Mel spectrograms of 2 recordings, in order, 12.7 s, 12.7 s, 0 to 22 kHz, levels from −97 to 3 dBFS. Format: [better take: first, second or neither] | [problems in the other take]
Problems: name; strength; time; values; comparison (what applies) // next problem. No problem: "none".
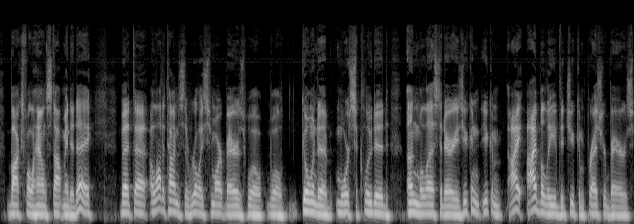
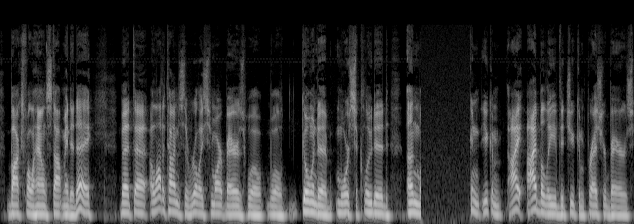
first | audio cutting out; at 8.5 s for 1 s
